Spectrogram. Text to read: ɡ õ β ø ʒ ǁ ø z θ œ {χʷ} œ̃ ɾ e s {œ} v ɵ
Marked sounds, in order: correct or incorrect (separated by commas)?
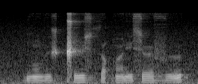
incorrect, correct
